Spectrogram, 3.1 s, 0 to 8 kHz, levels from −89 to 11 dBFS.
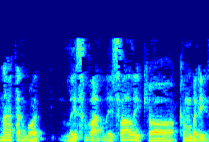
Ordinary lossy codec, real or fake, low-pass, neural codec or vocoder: MP3, 24 kbps; real; 7.2 kHz; none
